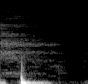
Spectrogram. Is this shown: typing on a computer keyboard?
no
